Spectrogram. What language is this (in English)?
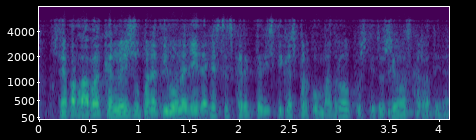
Catalan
